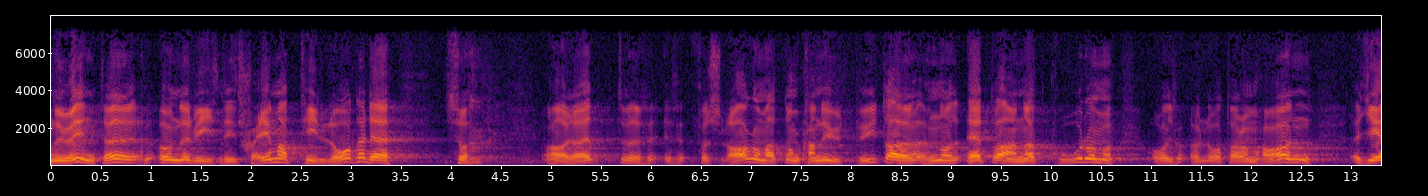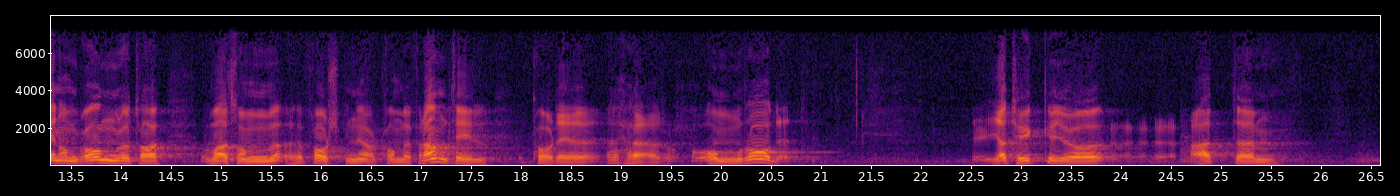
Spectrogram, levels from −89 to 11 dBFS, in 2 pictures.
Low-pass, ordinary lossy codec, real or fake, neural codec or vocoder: 7.2 kHz; none; real; none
